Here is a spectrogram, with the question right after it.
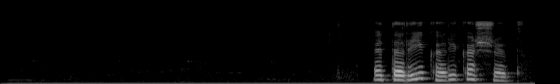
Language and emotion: Russian, neutral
